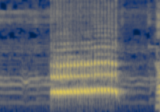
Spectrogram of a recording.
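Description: A man's voice mimicking a telephone ring: one held, buzzing, trilled note just under a second long, starting about half a second in.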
